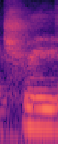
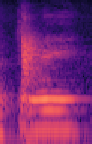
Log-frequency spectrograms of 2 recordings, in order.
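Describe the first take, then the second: First: "tree" for three, hard t in place of th; ignorant pronunciation. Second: Said in the usual way. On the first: Shown as a demonstration. Showing friends the dialect, "tree" with t for th. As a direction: say three as "tree", plain t at the front. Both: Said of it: "like, tree for three".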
